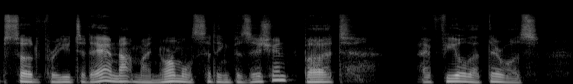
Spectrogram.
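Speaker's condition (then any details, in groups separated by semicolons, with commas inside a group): No condition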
